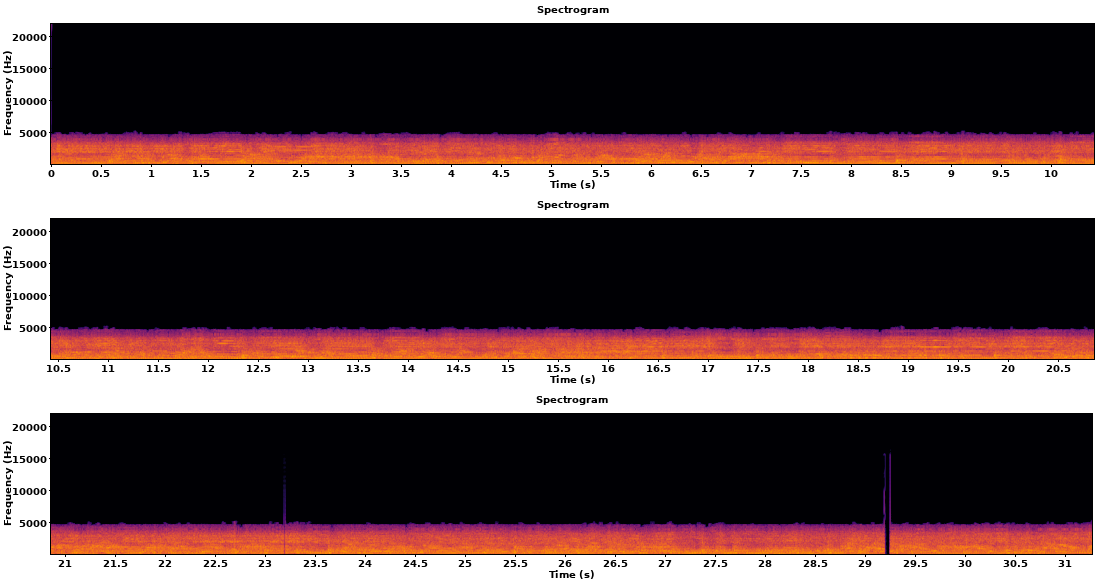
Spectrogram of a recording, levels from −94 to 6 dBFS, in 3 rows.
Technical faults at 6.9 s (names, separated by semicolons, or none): none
